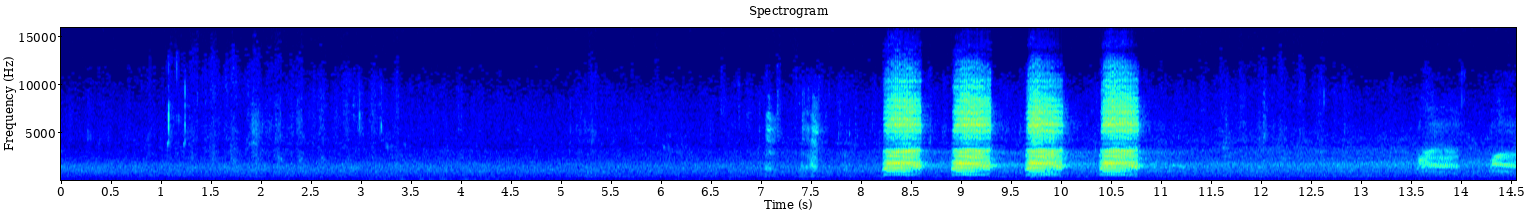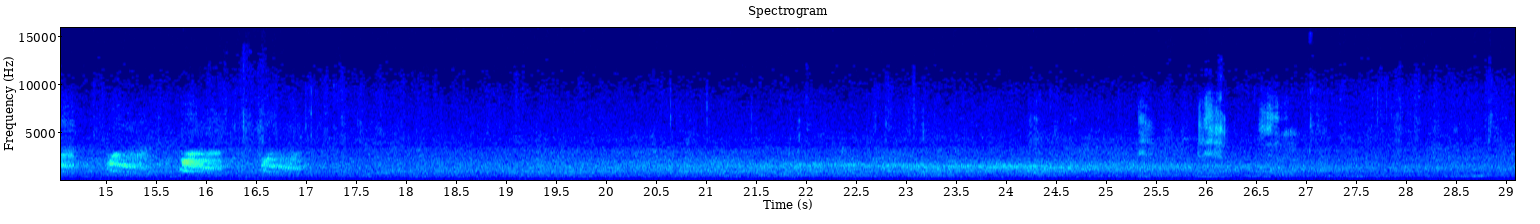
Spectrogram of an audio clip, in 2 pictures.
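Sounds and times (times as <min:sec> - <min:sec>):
crows cawing: 0:08.2 - 0:11.0, 0:13.5 - 0:17.0.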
